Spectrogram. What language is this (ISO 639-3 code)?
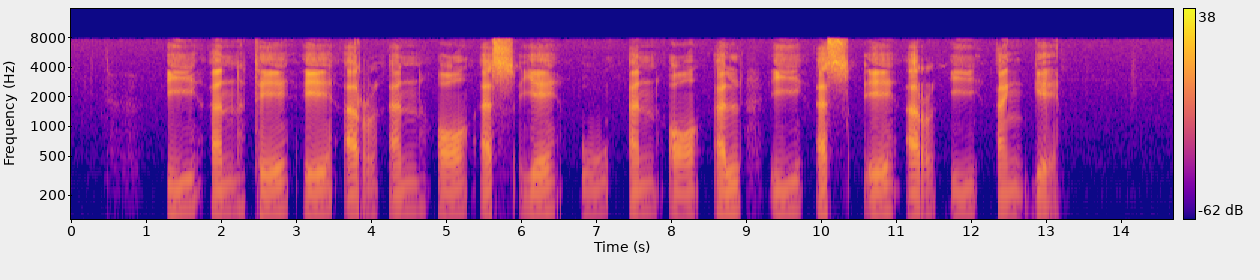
nor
